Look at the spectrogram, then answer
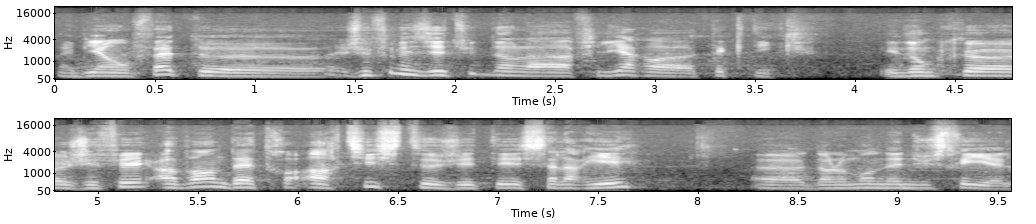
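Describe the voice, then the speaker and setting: A man with a slight southern French accent, fairly high in pitch, with ordinary pitch variation and a fairly slow pace. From Provence, southern France. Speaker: artist, steel sculptor. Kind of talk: podcast interview. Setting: art fair. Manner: hesitant, many fillers.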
